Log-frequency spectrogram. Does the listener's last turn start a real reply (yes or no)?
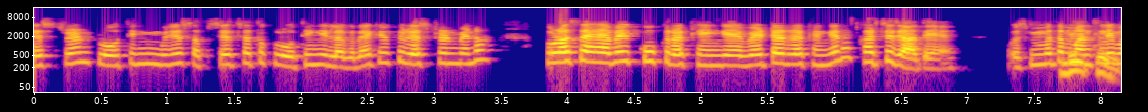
no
